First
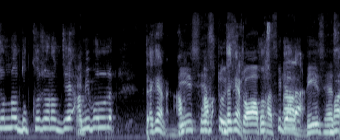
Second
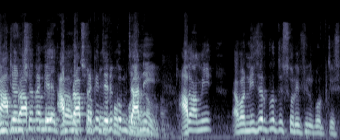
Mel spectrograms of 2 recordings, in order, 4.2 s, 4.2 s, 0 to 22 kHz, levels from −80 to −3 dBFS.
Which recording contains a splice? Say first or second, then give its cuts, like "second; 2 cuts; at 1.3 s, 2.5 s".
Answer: second; 1 cut; at 2.4 s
